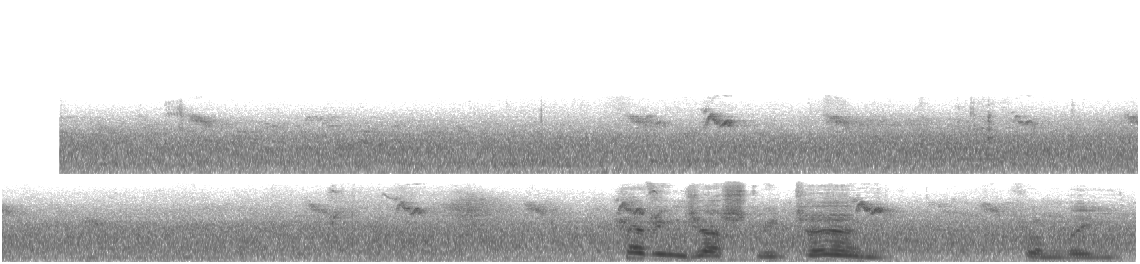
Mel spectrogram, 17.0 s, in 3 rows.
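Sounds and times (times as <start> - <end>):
outdoor background hiss: 6.0 - 17.0
small birds chirping: 6.0 - 17.0.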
